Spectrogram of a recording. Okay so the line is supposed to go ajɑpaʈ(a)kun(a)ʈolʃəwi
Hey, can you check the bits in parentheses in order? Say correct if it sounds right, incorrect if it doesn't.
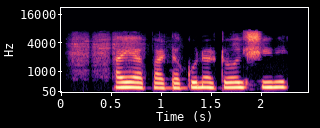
correct, correct

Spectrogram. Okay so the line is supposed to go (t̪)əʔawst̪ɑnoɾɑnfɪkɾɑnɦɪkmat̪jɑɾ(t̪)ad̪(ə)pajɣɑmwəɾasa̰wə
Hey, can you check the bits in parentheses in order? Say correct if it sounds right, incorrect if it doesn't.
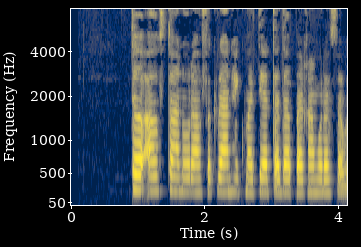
correct, correct, incorrect

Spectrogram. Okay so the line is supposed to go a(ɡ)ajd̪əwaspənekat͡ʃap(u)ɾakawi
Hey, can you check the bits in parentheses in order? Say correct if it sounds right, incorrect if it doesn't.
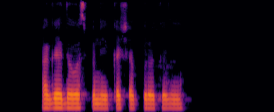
correct, correct

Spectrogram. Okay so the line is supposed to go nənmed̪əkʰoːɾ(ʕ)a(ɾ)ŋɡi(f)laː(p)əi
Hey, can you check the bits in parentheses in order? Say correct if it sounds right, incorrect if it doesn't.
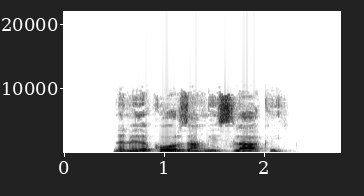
incorrect, incorrect, incorrect, incorrect

